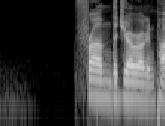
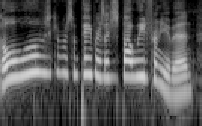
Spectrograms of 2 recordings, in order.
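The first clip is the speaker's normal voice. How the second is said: much higher, squeaky mock-innocent voice; innocent excuse. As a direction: play the caught kid pleading innocence, way up high. Caught, excusing himself to employee.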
